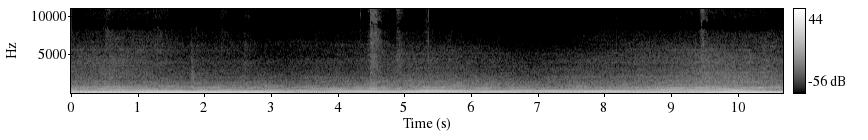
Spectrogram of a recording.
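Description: Background music of slow, sustained low chords that change every couple of seconds, without vocals.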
